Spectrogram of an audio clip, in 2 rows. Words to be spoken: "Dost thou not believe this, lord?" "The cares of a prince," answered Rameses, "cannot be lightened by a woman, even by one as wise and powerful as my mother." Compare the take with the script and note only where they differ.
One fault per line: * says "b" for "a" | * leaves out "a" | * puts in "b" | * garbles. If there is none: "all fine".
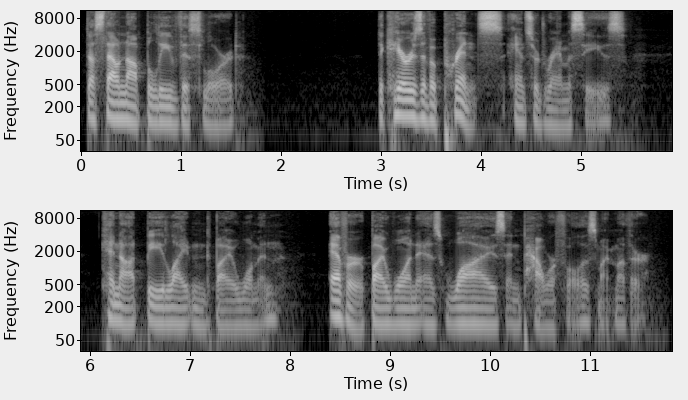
* says "ever" for "even"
